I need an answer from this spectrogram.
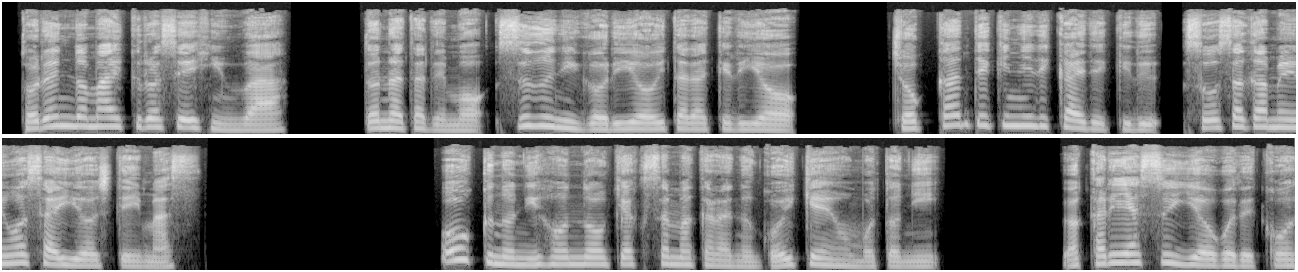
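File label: Japanese elearning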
